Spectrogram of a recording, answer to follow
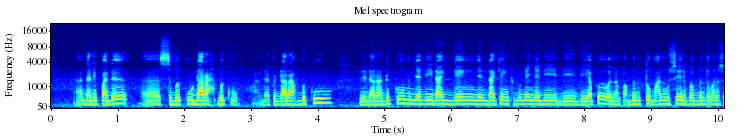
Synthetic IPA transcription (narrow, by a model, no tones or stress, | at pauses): ə̰daɾipadaə̰səbəkudaɾahbəkṵdaɾipadadaɾahbəku | biladaɾahdəkumə̃ɲd͡ʒadidaɡɪŋməɲd͡ʒadidaɡɪŋkəmudiand͡ʒadididiapənampaʔ̚bənt̪ʊk̚manũsiələpabənt̪ʊk̚manus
